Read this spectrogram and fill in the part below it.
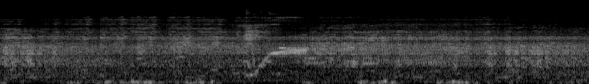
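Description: A laser beam hums and crackles steadily.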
